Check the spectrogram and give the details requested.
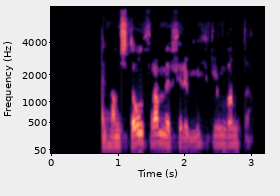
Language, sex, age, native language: Icelandic, male, 20-29, Icelandic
